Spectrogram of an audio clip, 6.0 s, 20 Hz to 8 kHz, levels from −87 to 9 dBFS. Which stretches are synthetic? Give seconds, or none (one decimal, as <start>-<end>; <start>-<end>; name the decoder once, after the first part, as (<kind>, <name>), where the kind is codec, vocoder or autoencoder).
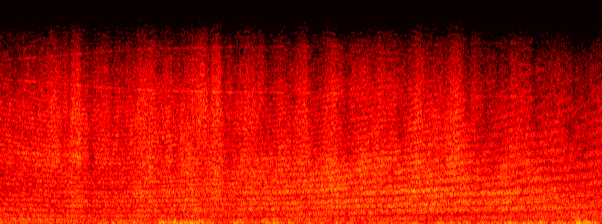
5.5-6.0 (vocoder, BigVGAN v2)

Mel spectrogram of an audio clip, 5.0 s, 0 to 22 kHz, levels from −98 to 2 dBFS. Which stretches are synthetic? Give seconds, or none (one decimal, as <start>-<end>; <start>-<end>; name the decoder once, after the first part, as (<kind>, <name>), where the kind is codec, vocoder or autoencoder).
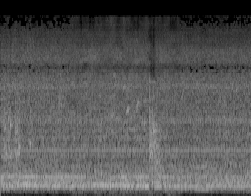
1.4-3.6 (codec, DAC)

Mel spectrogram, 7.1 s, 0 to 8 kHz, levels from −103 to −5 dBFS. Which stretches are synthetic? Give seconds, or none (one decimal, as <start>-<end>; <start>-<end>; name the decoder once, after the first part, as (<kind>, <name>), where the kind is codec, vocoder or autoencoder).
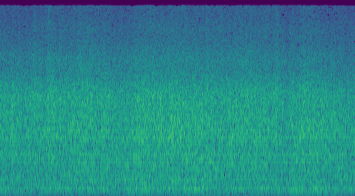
none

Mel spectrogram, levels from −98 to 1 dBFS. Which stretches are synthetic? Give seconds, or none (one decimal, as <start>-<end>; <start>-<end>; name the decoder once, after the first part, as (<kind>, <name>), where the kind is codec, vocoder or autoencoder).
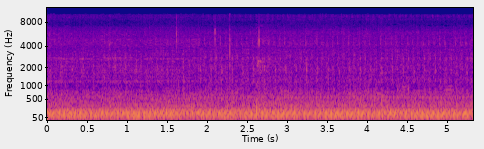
0.0-1.9 (codec, SNAC)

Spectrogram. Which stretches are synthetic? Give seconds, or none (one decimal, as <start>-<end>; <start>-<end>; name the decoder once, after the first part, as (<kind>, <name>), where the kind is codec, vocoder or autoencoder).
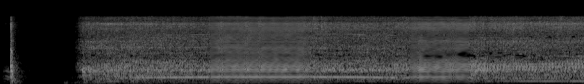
2.1-3.1 (vocoder, Vocos); 4.1-4.7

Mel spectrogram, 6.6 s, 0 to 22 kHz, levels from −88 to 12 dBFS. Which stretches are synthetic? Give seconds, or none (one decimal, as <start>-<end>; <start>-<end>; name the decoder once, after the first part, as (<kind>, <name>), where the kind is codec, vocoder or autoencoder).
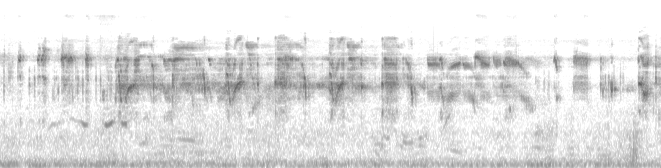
0.4-1.4 (vocoder, BigVGAN v2); 4.8-6.6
